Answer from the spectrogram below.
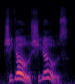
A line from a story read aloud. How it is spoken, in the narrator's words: cried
